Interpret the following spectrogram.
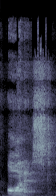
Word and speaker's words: honest: This word here, honest, has an H at the start, but the H is silent.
